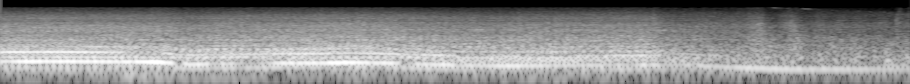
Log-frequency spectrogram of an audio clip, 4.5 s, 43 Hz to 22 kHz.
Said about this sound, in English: Goodwin demonstrates how quickly his eco-friendly SUV can do 0 to 60, starting right now.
